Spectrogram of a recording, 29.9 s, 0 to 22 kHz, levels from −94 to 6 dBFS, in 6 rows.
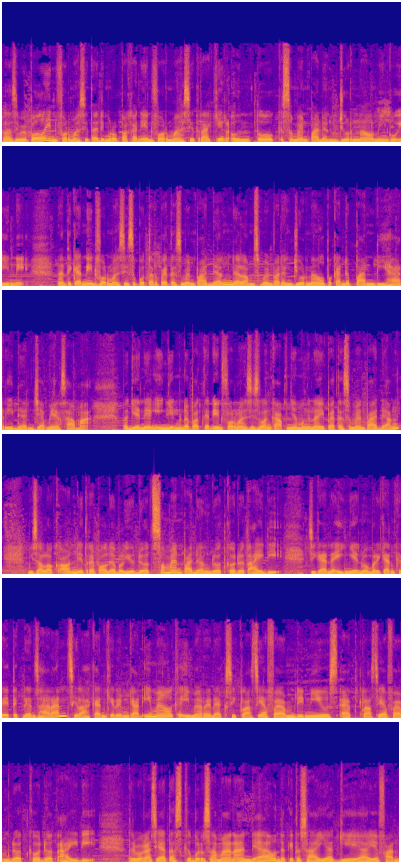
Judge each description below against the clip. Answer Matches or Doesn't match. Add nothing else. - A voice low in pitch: Doesn't match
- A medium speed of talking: Doesn't match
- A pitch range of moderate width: Matches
